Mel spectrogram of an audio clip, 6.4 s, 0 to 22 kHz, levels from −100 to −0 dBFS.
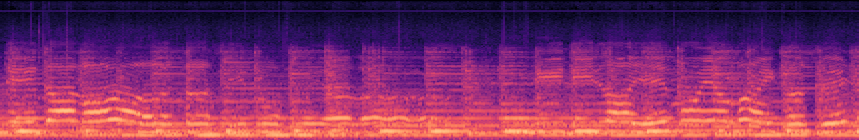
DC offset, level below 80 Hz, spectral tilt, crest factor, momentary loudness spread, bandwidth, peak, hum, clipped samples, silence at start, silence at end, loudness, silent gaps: under 0.1%; -52 dBFS; -9 dB/octave; 12 dB; 3 LU; 6.4 kHz; -8 dBFS; none; under 0.1%; 0 s; 0 s; -19 LUFS; none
